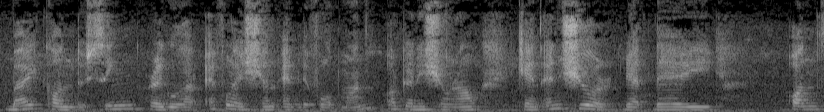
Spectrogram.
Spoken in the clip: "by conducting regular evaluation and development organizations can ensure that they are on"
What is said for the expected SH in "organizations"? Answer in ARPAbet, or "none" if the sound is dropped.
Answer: none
